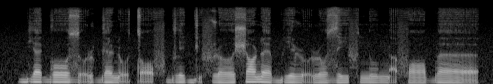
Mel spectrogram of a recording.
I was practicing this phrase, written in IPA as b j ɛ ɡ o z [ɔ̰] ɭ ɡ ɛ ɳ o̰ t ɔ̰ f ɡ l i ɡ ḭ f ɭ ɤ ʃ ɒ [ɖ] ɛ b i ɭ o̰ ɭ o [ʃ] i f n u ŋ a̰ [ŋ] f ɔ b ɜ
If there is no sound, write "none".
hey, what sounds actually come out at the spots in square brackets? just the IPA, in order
o̰, ɳ, z, none

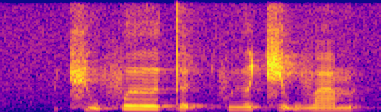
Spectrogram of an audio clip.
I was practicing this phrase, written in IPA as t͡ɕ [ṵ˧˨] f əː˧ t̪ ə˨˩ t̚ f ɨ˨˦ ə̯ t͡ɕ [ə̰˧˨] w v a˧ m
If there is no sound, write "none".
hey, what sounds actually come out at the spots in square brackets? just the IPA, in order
ṵ˧˨, ə̰˧˨

